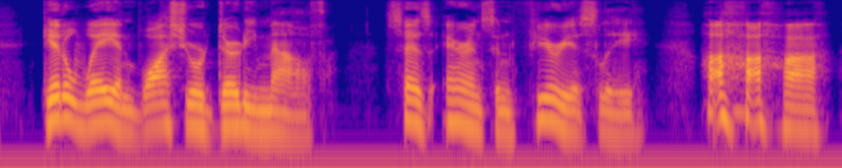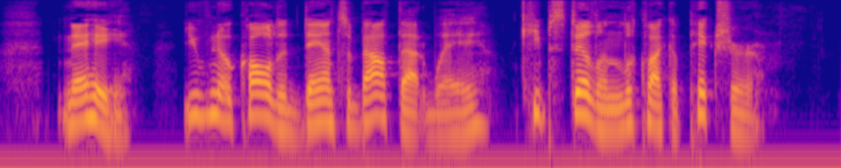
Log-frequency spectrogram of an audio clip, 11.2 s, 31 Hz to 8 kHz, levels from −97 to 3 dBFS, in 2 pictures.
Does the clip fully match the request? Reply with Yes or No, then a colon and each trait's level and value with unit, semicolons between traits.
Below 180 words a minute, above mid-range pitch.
No: average, 155 wpm; low, 125 Hz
